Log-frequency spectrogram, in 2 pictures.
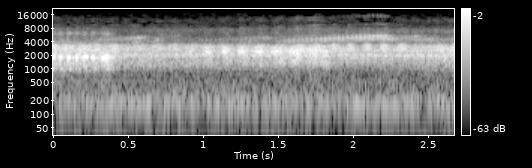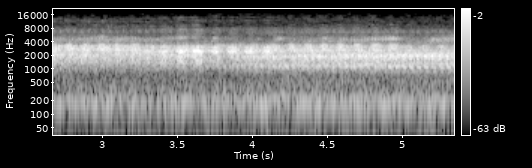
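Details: Australian dam frog chorus captured from a shack: many frogs trilling and croaking together in a thick, even wash of rapid pulses, a brief louder burst at the start and faint higher notes overhead.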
